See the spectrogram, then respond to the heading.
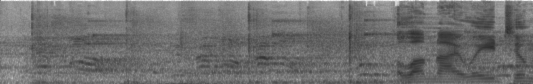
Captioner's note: ball pounding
